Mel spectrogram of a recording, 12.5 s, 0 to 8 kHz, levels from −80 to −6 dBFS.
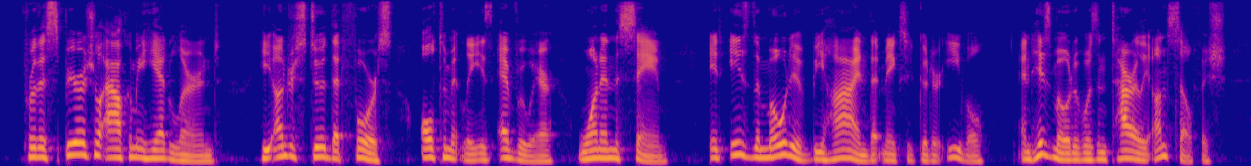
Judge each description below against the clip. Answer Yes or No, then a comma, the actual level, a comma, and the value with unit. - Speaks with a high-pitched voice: No, medium, 140 Hz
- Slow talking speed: No, average, 170 wpm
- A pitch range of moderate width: No, wide, 6.7 semitones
